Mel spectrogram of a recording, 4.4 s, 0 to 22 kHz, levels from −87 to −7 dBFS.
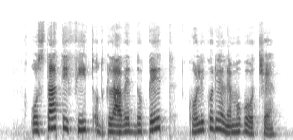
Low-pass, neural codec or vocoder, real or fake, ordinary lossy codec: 19.8 kHz; none; real; AAC, 32 kbps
